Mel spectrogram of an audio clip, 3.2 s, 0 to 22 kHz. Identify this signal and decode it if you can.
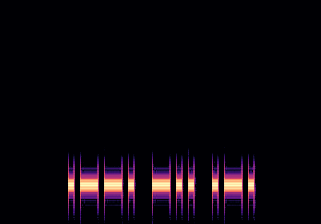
Morse code, heard as a keyed tone, about 20 wpm, 700 Hz. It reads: PDR
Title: USA Call Sign Postfixes - 3 Letters 20wpm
